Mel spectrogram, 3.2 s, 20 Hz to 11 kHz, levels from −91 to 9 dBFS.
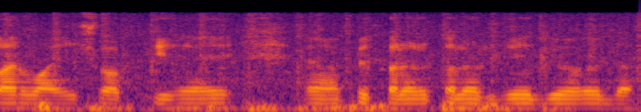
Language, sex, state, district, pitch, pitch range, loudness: Hindi, male, Maharashtra, Gondia, 105 Hz, 100-105 Hz, -20 LUFS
